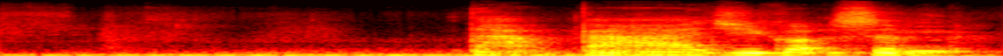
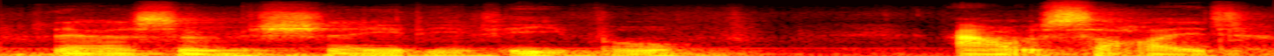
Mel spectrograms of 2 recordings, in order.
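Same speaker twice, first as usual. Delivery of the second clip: whispering; 2 semitones lower, 8 dB quieter than usual. Real, not acted. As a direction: keep it down so nobody outside hears. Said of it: "I don't know why I'm whispering".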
